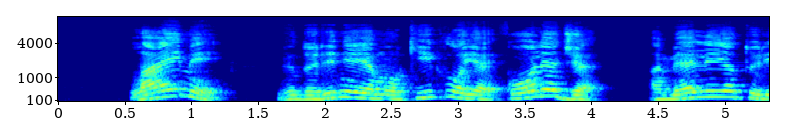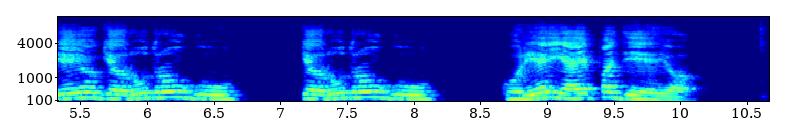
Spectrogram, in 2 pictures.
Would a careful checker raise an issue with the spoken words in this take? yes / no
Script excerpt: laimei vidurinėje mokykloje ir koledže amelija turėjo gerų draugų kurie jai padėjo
yes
